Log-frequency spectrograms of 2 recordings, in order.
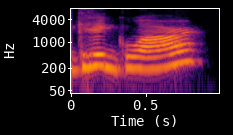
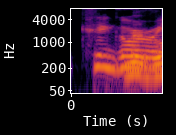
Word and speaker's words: Grégoire: you would say Grégoire, not Gregory, Grégoire.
